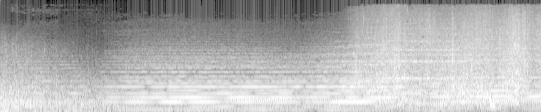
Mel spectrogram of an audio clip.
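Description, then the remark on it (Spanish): Water sloshes and splashes beside a small boat as a hand reaches into the water, grabs a sinking person's arm and pulls him up into the boat. The sound grows louder and more turbulent midway, while sustained orchestral tones hold steady underneath. “Una mano se introduce en el agua y agarra el brazo de Sam tirando de él hacia arriba”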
